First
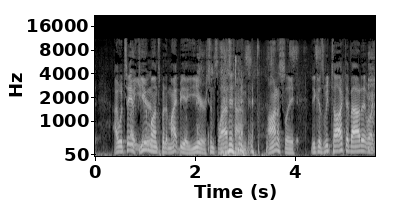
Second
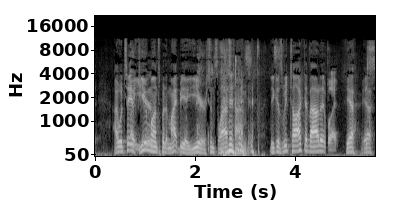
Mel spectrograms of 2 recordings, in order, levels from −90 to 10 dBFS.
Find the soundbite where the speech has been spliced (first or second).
second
